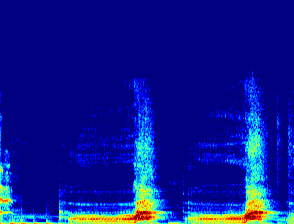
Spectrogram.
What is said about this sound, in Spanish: A ver, en el segundo era un perro.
